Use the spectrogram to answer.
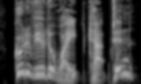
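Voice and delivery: a hint of an upbeat officer's voice; lightly voiced genial officer. A narrator's reading. Carrot greets the waiting ship's captain, genial.

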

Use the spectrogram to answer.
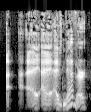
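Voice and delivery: flustered wizard tripping on words; stammering. A narrator's reading. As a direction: stammer and fail to finish. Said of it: "Harkle stammered".

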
